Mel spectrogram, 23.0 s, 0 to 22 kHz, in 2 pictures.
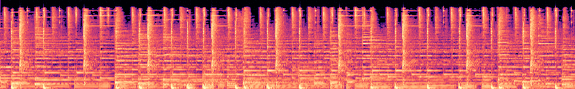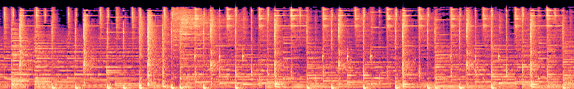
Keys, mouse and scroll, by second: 1.9 c.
